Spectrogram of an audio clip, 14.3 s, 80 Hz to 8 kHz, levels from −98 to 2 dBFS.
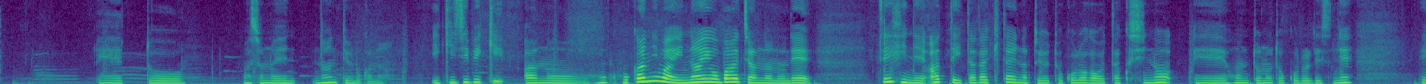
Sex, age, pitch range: female, 20-39, 220-285 Hz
